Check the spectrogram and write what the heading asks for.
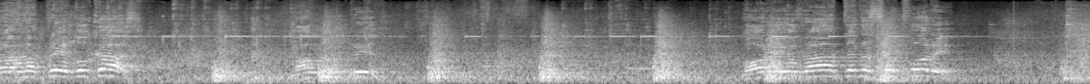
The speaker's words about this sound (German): Seine Ansagen muss er laut machen, um gegen den Baustellenlärm anzukommen.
